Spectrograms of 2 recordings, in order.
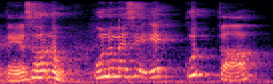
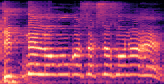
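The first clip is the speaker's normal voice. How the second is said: high, loud crowd-rousing shout; 10 semitones higher, 8 dB louder than usual. Real, not acted. Speaker demanding a bigger answer from the crowd, loud shout. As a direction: shout the question out to get a roar back.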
